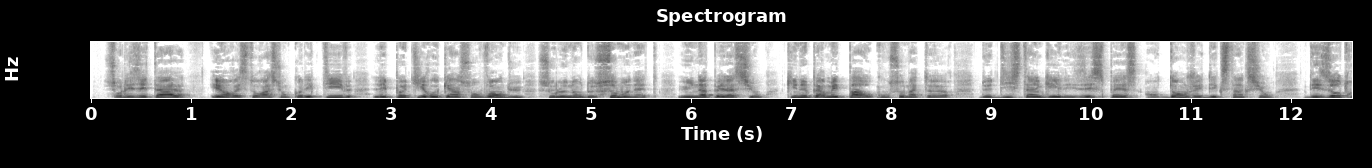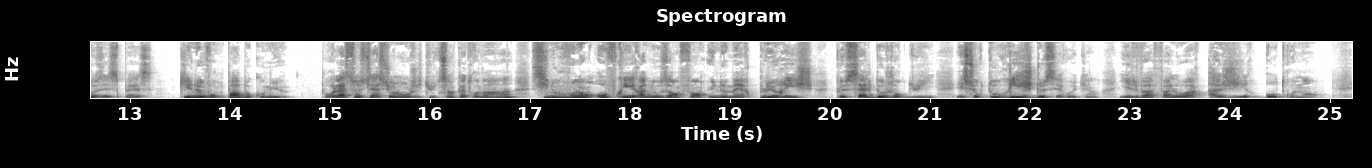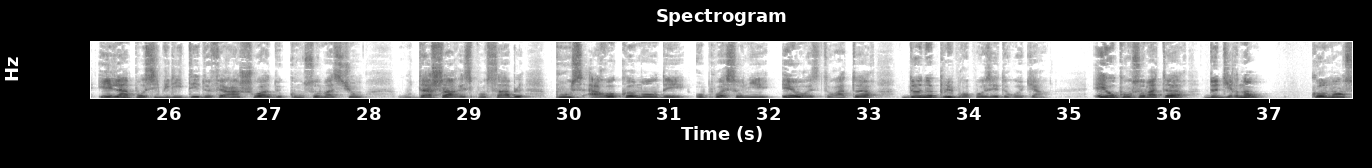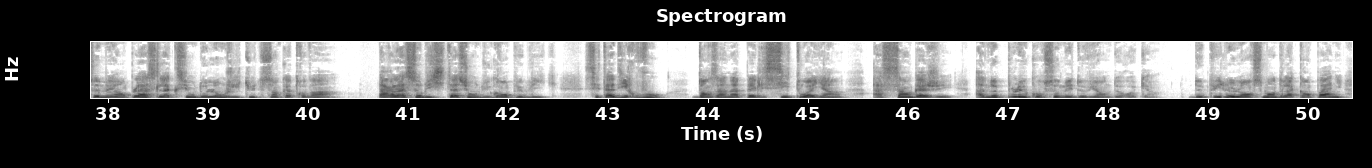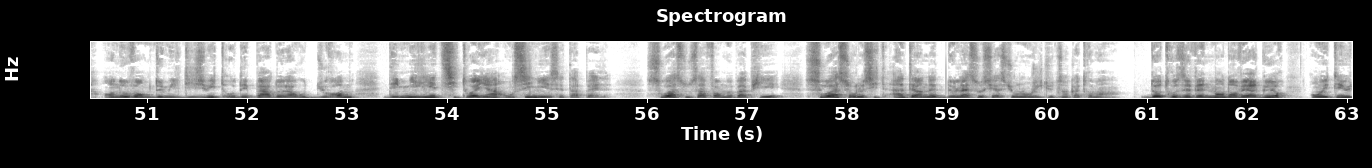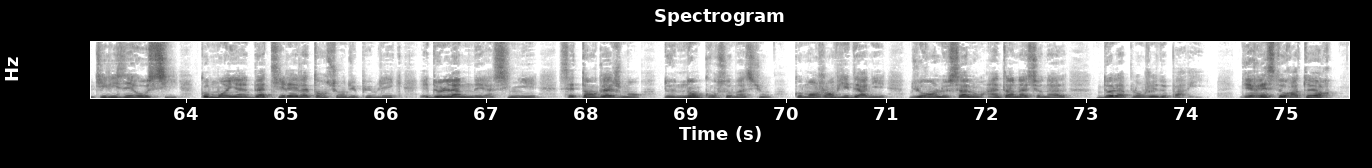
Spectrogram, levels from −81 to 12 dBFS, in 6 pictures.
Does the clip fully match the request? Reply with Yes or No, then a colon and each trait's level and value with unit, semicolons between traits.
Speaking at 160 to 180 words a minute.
Yes: average, 165 wpm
